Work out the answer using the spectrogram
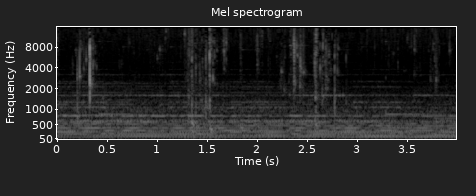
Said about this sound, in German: Du wickelst dich wieder in die Decke ein und hörst dem kaum hörbaren Plätschern zu. Es ist der beruhigende Klang eines Tages, der sich seinem Ende zuneigt.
